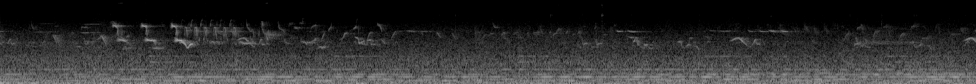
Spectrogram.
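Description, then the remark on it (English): A palm warbler sings a quick, high trill amid scattered chirps from other birds, over a steady low background hum with no talking. “I also have a palm warbler here.”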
